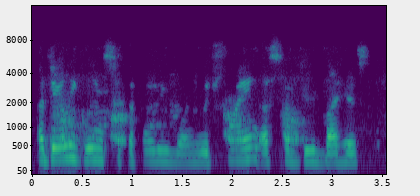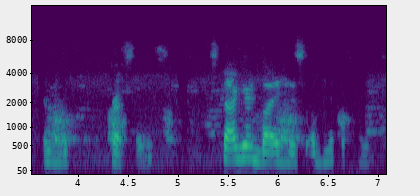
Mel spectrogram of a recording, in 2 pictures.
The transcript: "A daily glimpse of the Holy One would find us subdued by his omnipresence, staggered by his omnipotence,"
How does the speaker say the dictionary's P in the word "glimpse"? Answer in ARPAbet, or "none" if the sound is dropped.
none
